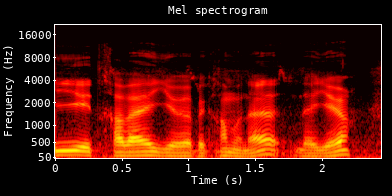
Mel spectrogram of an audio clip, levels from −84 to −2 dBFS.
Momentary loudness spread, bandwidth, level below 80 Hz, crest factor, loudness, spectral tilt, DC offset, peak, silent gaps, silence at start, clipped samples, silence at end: 6 LU; 13.5 kHz; -54 dBFS; 16 dB; -31 LUFS; -6.5 dB/octave; under 0.1%; -14 dBFS; none; 0 s; under 0.1%; 0 s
